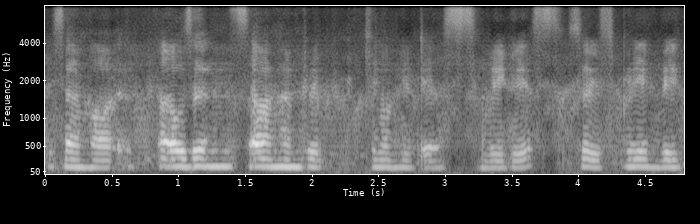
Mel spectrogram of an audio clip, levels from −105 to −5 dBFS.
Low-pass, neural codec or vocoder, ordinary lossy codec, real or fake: none; codec, 16 kHz, 1 kbps, FreqCodec, smaller model; none; fake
